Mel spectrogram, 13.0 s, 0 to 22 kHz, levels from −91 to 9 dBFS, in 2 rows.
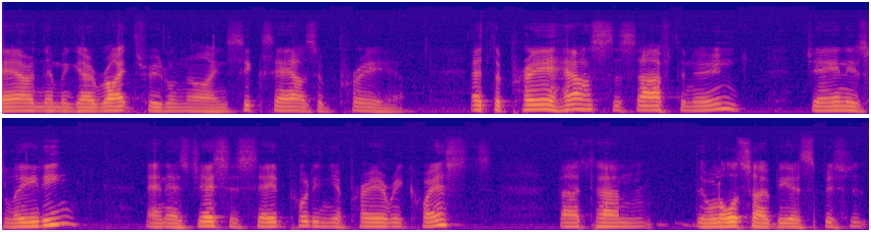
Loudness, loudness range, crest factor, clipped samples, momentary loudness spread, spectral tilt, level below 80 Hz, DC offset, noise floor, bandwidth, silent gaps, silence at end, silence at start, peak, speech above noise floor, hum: -26 LUFS; 3 LU; 22 dB; under 0.1%; 13 LU; -7.5 dB/octave; -64 dBFS; under 0.1%; -59 dBFS; 16.5 kHz; none; 0.05 s; 0 s; -4 dBFS; 33 dB; none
